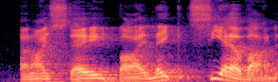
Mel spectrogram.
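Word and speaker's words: Sevan: is the capital and I stayed by Lake Sian it's pronounced Seeva and by as it happens a monastery on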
